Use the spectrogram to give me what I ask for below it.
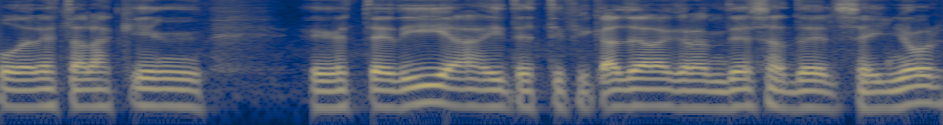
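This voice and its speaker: Speaking at a moderate pace, a man with a fairly low pitch and a dark, mellow tone keeps a monotone, flat intonation. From Puerto Rico, San Juan. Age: 60s. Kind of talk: testimony interview.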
